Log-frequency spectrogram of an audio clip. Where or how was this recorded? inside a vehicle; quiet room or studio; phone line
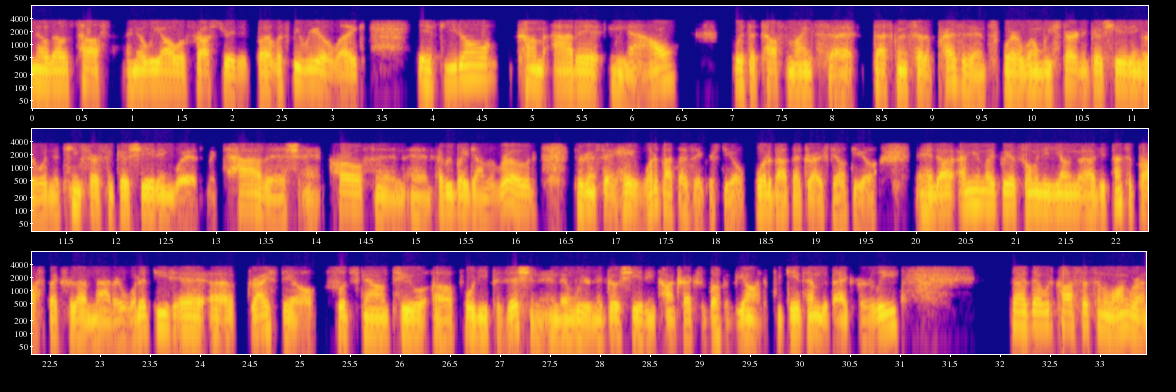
phone line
